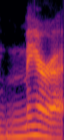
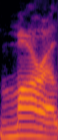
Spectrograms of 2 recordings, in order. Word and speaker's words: Mara: So for Mara, I wanted to say Mara, and then I had to be like, no, it's Mara.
